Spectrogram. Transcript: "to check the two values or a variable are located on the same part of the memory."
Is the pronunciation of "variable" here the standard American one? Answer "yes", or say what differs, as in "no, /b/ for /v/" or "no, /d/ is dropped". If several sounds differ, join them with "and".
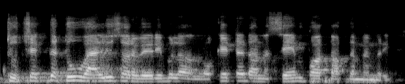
yes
